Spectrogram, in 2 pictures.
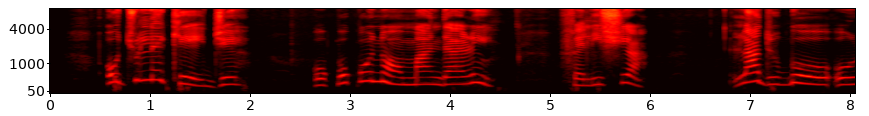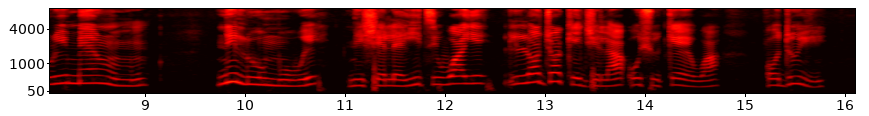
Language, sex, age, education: Yoruba, female, 30-45, tertiary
